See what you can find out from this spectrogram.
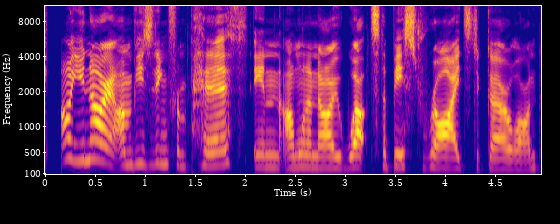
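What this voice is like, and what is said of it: Put-on Australian accent. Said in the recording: “Australian accent is my favourite accent to do because I think I've got it pretty down at this point”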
